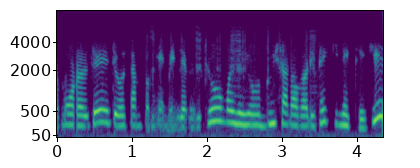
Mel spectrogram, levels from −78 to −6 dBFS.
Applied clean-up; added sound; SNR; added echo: neural diffusion model UNIVERSE++.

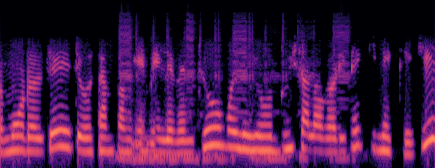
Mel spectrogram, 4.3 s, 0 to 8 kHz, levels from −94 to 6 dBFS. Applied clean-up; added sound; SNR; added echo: classical method spectral subtraction.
